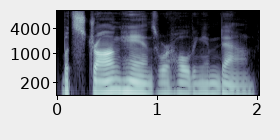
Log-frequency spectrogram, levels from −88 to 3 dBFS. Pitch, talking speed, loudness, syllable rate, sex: 100 Hz, 205 wpm, -19 LUFS, 4.7 syllables/s, male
